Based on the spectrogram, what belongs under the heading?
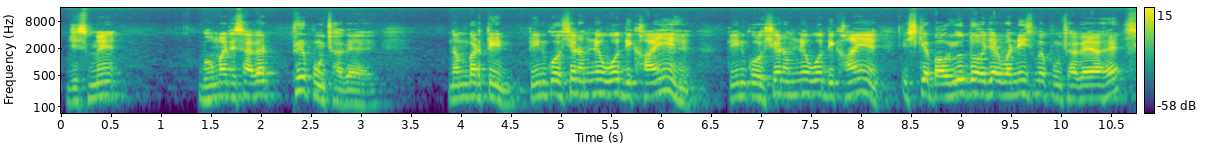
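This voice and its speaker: A man teaching an exam-preparation lesson, reading out answer options word by word and repeating key terms several times, dropping his voice on them. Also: fairly high pitch. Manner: reads out options slowly, word by word. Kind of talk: slow exam-prep lesson.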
